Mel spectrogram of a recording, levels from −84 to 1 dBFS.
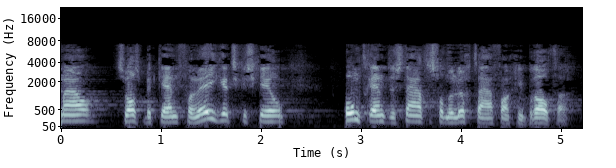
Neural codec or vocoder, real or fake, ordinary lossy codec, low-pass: none; real; none; 7.2 kHz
